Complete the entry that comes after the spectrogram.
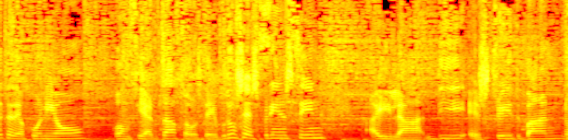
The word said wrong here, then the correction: E Street Band: no sé si lo he pronunciado bien, Marco, y eso, E Street Band, que bueno, la verdad es que es un lujazo tenerle aquí en España.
